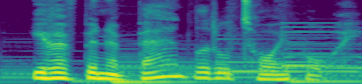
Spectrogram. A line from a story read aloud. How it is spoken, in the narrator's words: she said calmly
